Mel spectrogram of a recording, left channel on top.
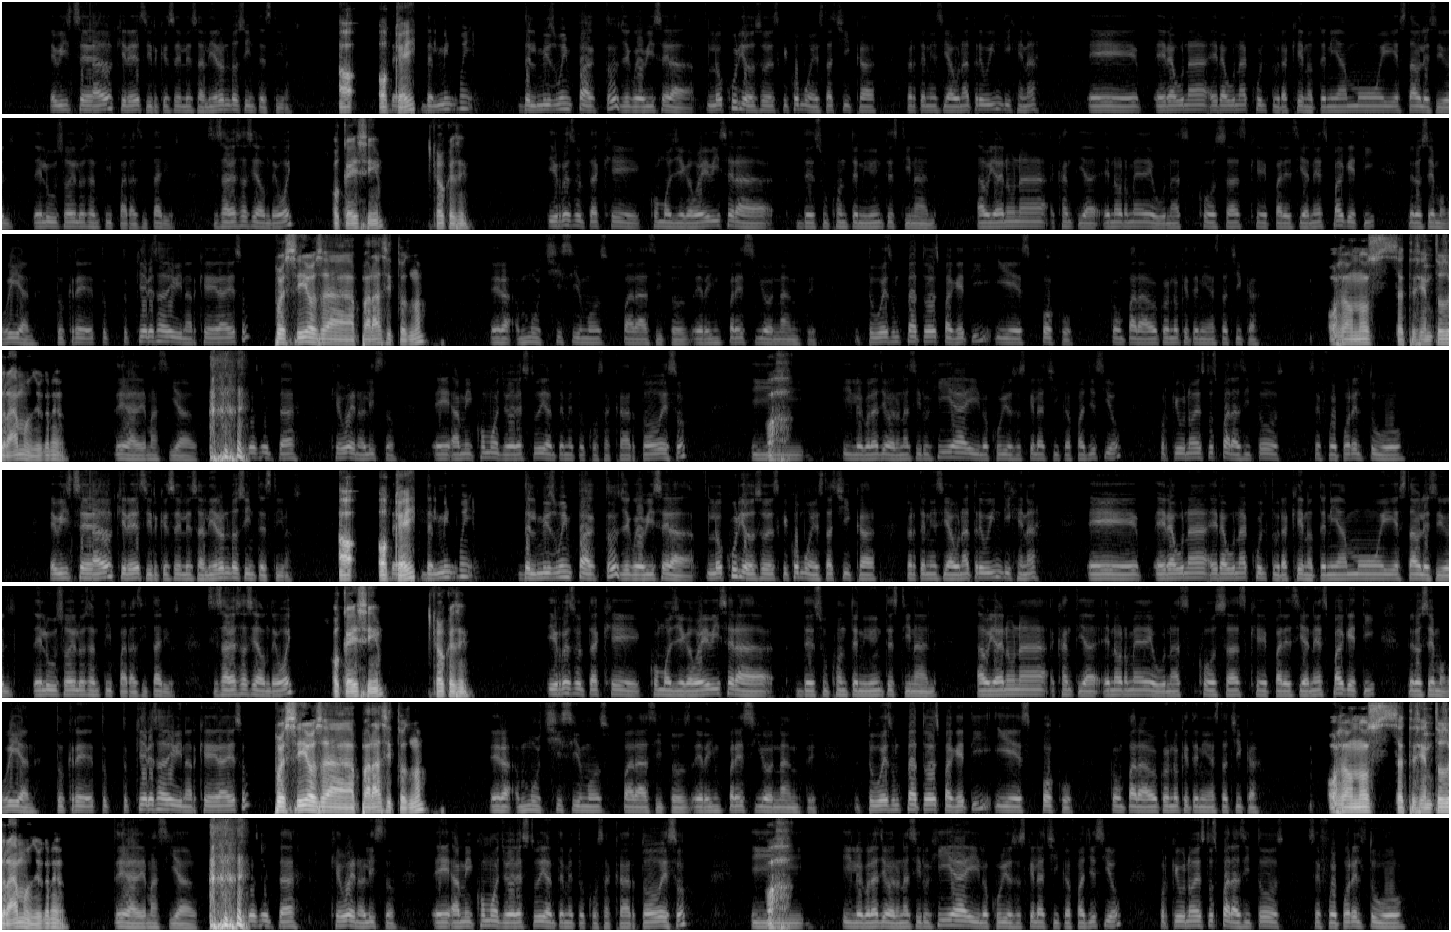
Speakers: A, on the right; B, on the right.
A: Eviscerado quiere decir que se le salieron los intestinos.
B: Ah, ok,
A: Del, del mismo, i- del mismo impacto llegó eviscerada. Lo curioso es que como esta chica pertenecía a una tribu indígena, eh, era una, era una cultura que no tenía muy establecido el, el uso de los antiparasitarios. ¿Si sabes hacia dónde voy?
B: ok, sí. Creo que sí.
A: Y resulta que como llegó eviscerada de su contenido intestinal, habían una cantidad enorme de unas cosas que parecían espagueti, pero se movían. ¿Tú crees, tú, tú quieres adivinar qué era eso?
B: Pues sí, o sea, parásitos, ¿no?
A: Era muchísimos parásitos, era impresionante. Tú ves un plato de espagueti y es poco comparado con lo que tenía esta chica.
B: O sea, unos 700 gramos, yo creo.
A: Era demasiado.
B: <laughs>
A: Y resulta que, bueno, listo. Eh, a mí, como yo era estudiante, me tocó sacar todo eso y,
B: Oh.
A: y luego la llevaron a cirugía y lo curioso es que la chica falleció porque uno de estos parásitos se fue por el tubo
